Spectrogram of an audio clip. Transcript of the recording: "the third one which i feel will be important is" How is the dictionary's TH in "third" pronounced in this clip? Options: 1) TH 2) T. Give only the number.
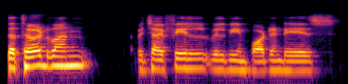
2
